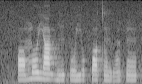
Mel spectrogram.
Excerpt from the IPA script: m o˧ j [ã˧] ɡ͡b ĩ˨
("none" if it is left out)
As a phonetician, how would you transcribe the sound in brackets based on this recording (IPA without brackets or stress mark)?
a˧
